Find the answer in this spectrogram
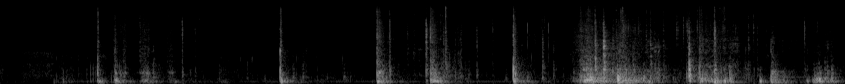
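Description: Scattered knocks and thunks of hard objects being handled and set down in a small shop, growing busier in the last few seconds with rustling between the knocks.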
